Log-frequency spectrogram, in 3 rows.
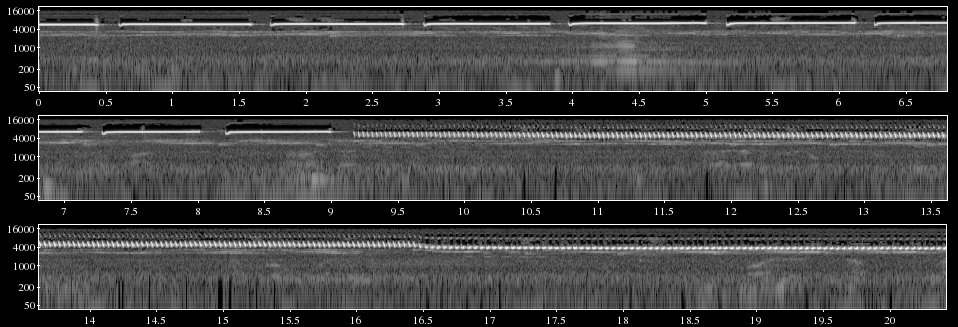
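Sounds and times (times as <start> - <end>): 
yellowish-bellied bush warbler singing thin high whistles: 0.0 - 20.4.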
